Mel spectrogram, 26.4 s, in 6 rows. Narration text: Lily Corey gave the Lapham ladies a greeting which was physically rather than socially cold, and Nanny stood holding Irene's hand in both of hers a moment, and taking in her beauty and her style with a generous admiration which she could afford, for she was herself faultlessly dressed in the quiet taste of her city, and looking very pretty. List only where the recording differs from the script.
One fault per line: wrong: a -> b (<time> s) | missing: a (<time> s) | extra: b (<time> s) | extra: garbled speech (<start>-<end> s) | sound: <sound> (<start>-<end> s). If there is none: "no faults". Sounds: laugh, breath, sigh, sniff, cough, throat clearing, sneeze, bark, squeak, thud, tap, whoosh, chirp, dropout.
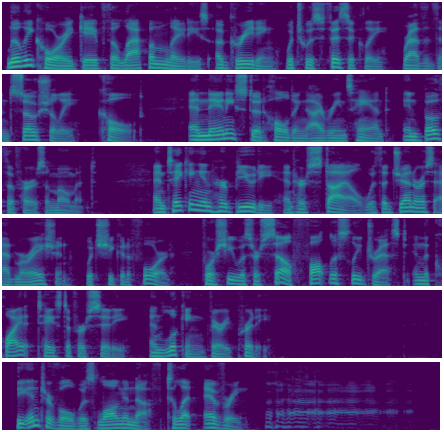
extra: The interval was long enough to let every (22.1 s)
sound: laugh (24.6-26.2 s)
